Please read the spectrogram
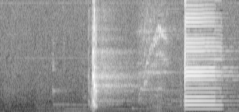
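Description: Electric guitar being handled and then played: a sharp click about a second in, then a bright plucked note near the end that rings on.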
